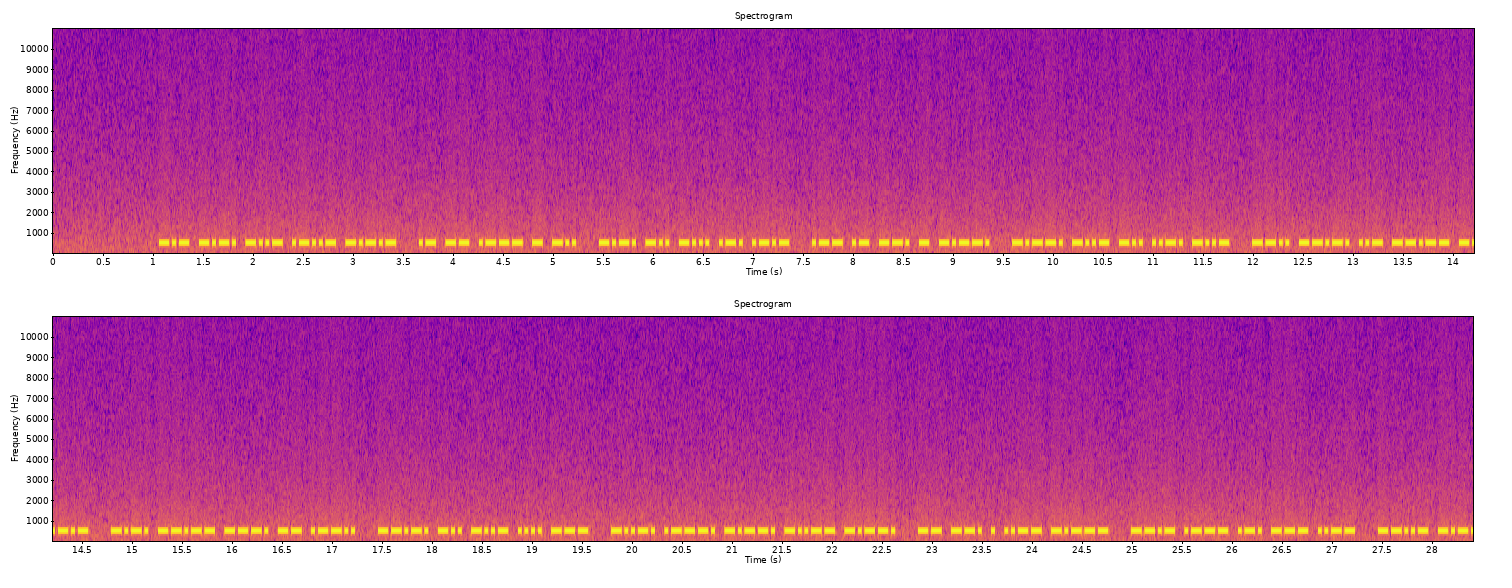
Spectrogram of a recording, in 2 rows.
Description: Morse code (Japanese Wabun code), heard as a keyed tone, machine-sent, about 36 wpm, 550 Hz. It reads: ワニマヰサ イヨヲムホ ニホハナロ ヤイリムル ルマホチマ フシウアサ ニアソヨヱ シホマヌレ モセルユル ヨリヘノエ ネヲナレノ …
